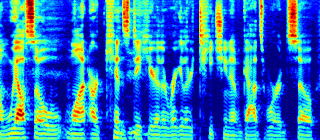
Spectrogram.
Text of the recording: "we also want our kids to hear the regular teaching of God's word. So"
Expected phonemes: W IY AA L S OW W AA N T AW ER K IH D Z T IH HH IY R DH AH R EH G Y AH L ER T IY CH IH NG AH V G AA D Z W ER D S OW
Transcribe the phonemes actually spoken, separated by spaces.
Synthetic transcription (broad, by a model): W IY AA L S OW W AA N T AW ER K IH D Z T IH HH IY R DH AH R EH G Y L ER T IY CH IH NG AH V G AA D Z W ER D S OW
